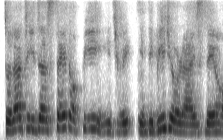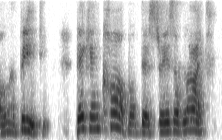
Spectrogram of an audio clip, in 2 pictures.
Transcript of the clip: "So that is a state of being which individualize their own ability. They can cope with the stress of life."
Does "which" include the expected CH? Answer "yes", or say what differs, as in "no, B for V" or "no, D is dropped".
no, CH is dropped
